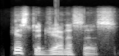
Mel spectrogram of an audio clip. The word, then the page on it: histogenesis: American English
